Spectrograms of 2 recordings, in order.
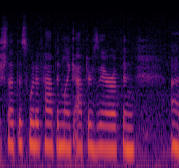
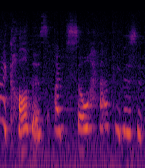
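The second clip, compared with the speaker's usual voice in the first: emotional high voice; 11 semitones higher than usual. Acted. Reading tearful death scene.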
